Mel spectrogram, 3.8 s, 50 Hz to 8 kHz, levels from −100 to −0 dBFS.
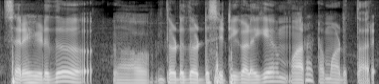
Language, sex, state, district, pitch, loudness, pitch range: Kannada, male, Karnataka, Raichur, 115 Hz, -18 LUFS, 110-120 Hz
